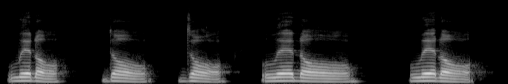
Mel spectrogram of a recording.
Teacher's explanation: We will put soft D's there and say little. I say little generally with a D.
